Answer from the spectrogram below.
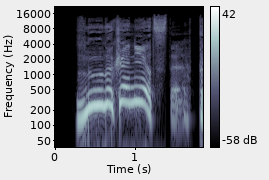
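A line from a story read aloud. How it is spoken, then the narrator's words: Grumbling. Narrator (Russian): проворчал Эйрик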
